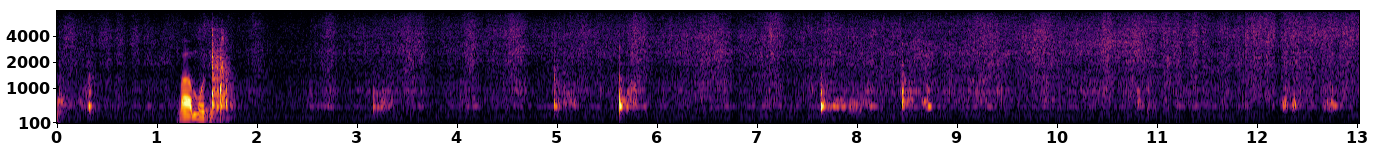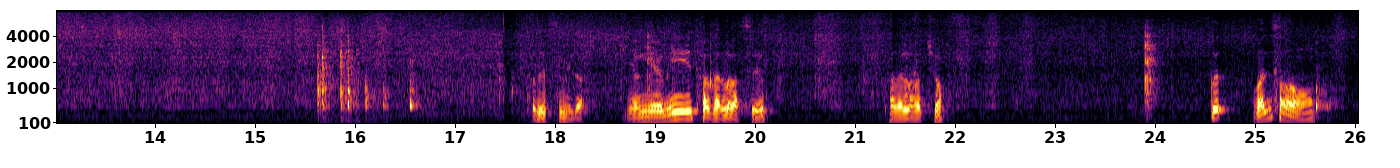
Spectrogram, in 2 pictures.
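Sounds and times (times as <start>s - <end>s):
wooden spatula scraping a pan: 0.0s - 16.8s, 25.2s - 26.0s
squid sizzling in a frying pan: 0.0s - 26.0s.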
